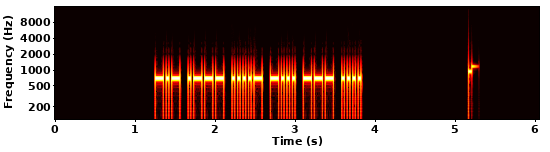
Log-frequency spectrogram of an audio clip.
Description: Morse code, heard as a keyed tone, about 34 wpm, 700 Hz. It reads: KJ4BOH
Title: USA Call Signs Repeated 2x 35wpm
